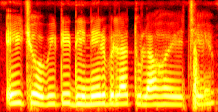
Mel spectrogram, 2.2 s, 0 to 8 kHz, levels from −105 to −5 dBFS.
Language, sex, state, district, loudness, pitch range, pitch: Bengali, female, West Bengal, Alipurduar, -13 LUFS, 220-240 Hz, 230 Hz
